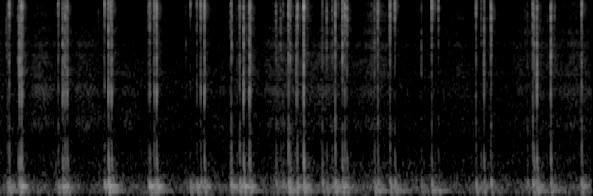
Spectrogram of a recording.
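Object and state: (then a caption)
Glass-backed smartphone. Long fingernails tap rapidly on the solid glass back of a white iPhone X lying face down on a desk mat. The sound is quiet, clicky tapping in uneven bursts, with bright ticks over a low, dull knock. Each tap dies away almost at once.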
